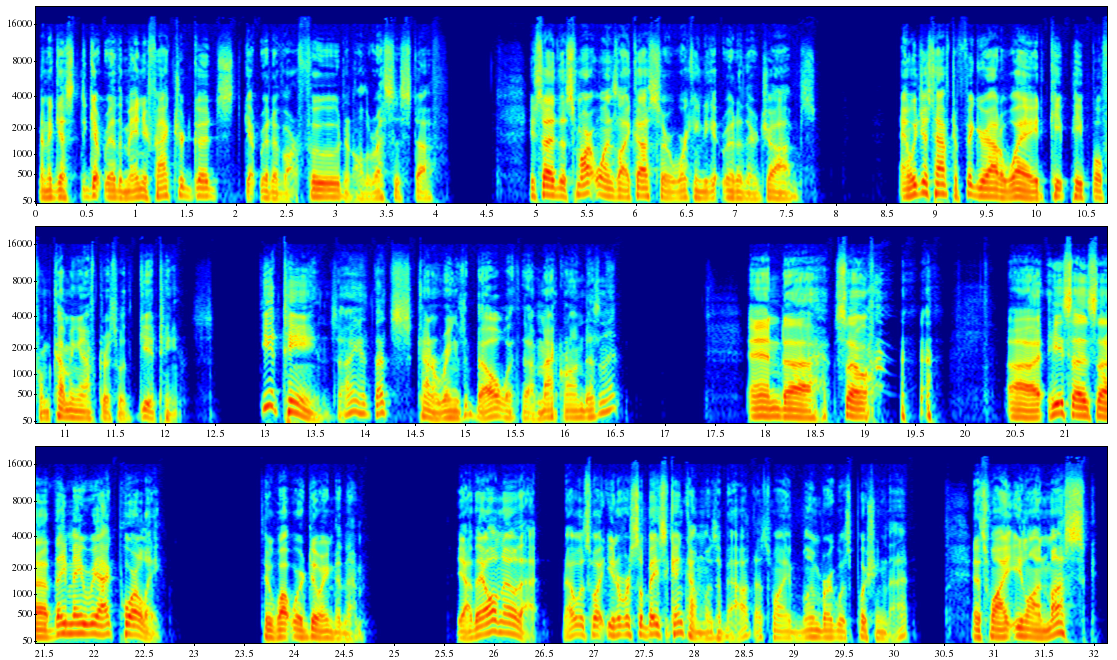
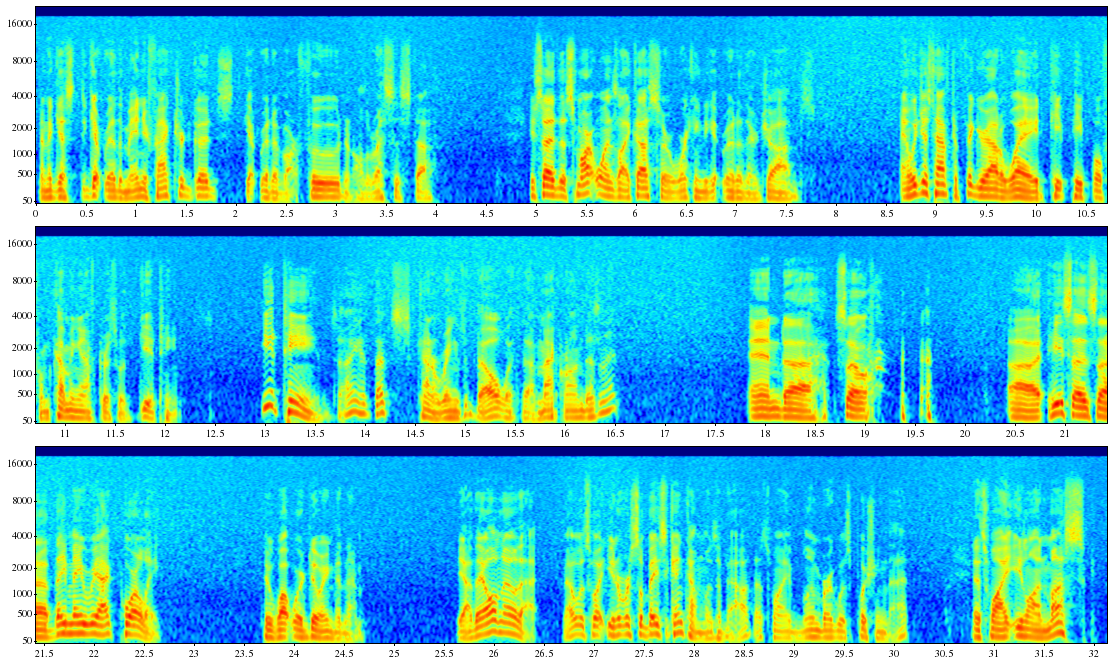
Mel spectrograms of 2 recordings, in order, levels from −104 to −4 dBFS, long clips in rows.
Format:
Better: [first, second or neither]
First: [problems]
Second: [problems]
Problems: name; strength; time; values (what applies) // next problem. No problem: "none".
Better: first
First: none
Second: hiss; faint; throughout; 25 dB below the speech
